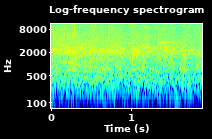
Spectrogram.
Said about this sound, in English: Come on, give me a clap and a shout this morning.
